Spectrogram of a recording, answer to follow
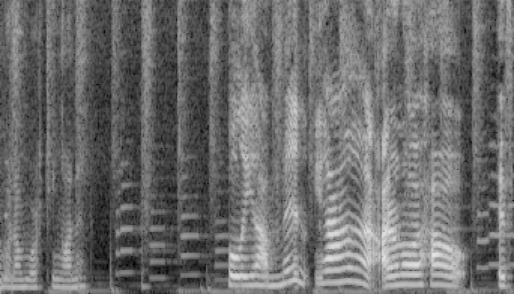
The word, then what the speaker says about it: polyamide: Polyamide, like mine but with a D.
